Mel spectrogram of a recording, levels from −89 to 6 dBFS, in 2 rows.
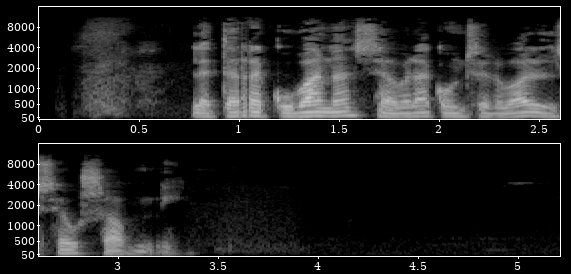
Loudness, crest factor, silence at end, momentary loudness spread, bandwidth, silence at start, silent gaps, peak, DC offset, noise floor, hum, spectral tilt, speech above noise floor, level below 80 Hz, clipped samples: -25 LUFS; 24 dB; 1.95 s; 24 LU; 11 kHz; 0.25 s; none; -4 dBFS; under 0.1%; -78 dBFS; none; -4.5 dB/octave; 54 dB; -56 dBFS; under 0.1%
